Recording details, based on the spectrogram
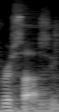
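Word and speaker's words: Rasasi: up next we have Ross Saucy brilliant bronze yes I know it's pronounced rassi so this one is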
